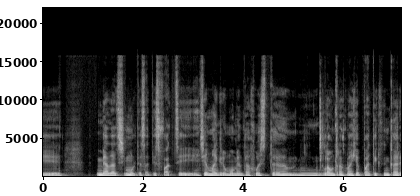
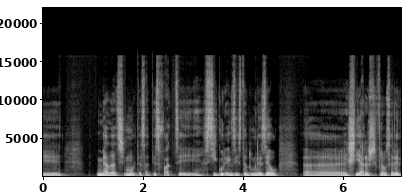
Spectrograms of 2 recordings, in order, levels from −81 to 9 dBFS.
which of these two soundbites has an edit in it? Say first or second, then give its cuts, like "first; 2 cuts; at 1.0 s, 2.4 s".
first; 1 cut; at 3.1 s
